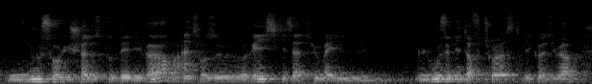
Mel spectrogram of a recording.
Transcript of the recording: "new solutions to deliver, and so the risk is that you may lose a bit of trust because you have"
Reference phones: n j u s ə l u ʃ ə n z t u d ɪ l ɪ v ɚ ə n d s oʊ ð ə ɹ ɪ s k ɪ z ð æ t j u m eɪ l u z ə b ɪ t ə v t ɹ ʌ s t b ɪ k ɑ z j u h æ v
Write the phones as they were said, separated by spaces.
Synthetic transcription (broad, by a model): n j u s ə l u ʃ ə n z t u d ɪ l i v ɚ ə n s oʊ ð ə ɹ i s k ɪ z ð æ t j u m eɪ l u z ə b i t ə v t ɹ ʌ s t b ɪ k ɑ z j u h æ v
